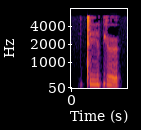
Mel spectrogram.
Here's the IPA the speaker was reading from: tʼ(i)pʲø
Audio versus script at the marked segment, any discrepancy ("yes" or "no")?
no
